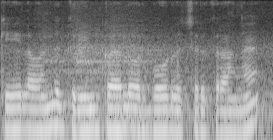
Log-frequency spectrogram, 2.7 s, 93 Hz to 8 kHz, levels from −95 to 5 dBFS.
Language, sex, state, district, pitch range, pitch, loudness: Tamil, male, Tamil Nadu, Chennai, 120-130 Hz, 125 Hz, -13 LUFS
